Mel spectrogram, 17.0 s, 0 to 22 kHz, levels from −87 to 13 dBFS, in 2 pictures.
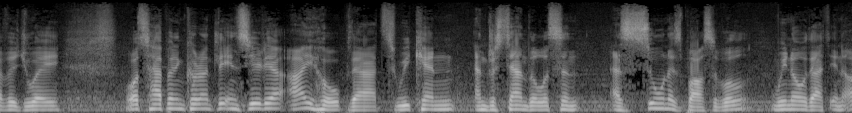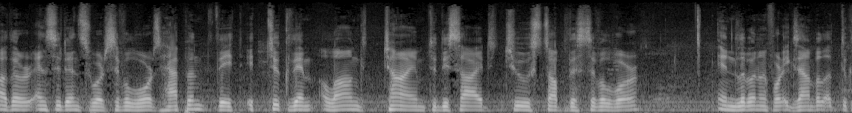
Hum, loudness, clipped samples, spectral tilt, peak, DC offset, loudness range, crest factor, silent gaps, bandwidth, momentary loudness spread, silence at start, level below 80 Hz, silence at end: none; -19 LUFS; under 0.1%; -5 dB/octave; -6 dBFS; under 0.1%; 1 LU; 14 dB; none; 19 kHz; 7 LU; 0 s; -50 dBFS; 0 s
